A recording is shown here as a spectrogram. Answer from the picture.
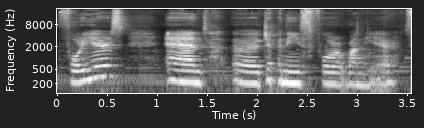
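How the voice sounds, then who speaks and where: Music plays in the background as a woman speaks at a fairly high pitch with ordinary pitch variation. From Hungary. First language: Hungarian. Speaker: YouTuber. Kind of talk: casual explainer monologue.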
